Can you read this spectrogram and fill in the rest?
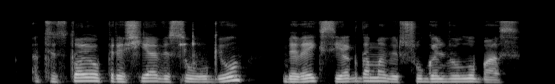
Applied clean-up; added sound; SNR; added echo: neural mask model Resemble Enhance denoiser.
